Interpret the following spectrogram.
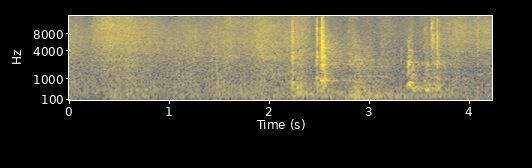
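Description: Metal clicks and knocks as the handle and latch of an old elevator's hinged landing door are worked and the door is swung. There are two short bursts about a second apart, the sharpest click about two and a half seconds in.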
